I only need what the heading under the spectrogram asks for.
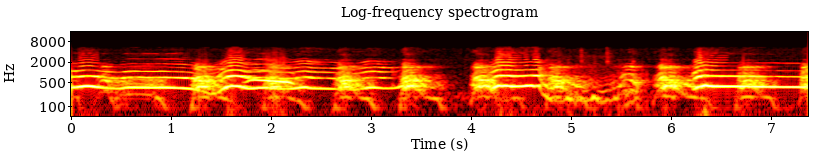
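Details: Basset hounds Floyd and Fred baying together, long sustained harmonic howls with wavering pitch overlapping one another, broken by a brief pause, then resuming in drawn-out, mournful tones.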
